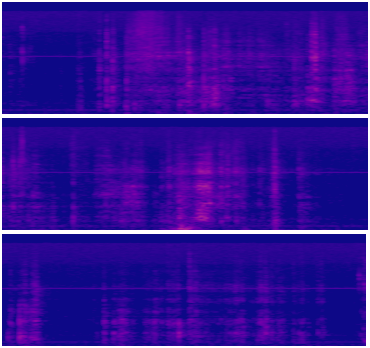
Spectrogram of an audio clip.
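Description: Cardstock being pried and peeled up off a sticky Cricut cutting mat with a spatula tool: faint, irregular scraping, rustling and small ticks as the paper lifts from the mat.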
